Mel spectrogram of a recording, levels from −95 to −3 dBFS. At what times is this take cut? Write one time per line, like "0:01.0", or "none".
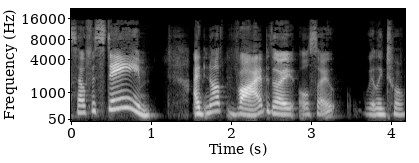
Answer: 0:01.6
0:01.9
